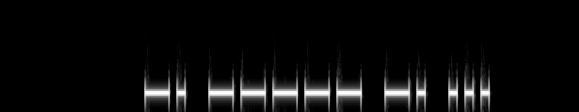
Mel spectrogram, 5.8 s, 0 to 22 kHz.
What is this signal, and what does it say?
Morse code, heard as a keyed tone, about 15 wpm, 700 Hz. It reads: N0NS
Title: USA Call Signs - 4 Characters - Repeated 2x - 15wpm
